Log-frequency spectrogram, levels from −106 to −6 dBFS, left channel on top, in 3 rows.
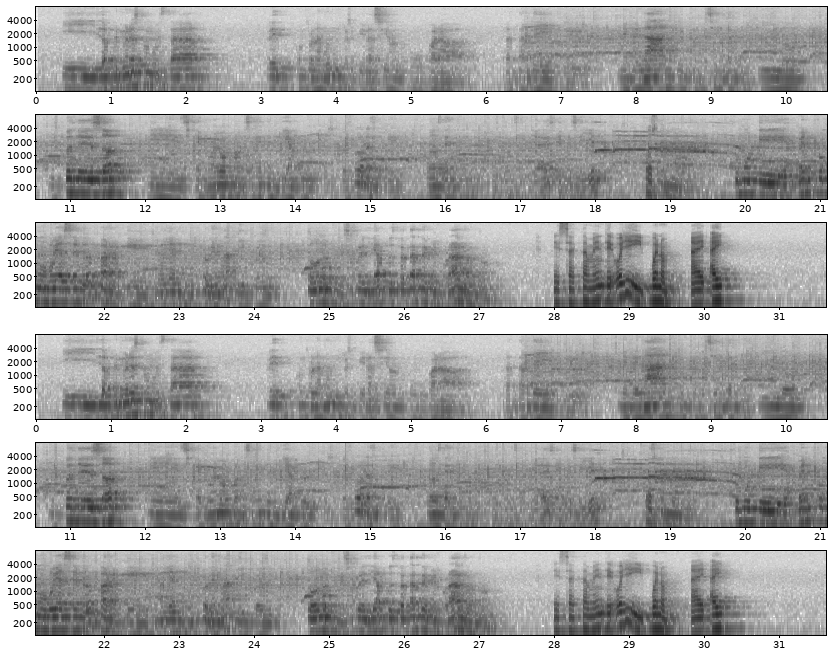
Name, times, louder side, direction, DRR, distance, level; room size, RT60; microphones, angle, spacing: voice 1, 0.3-2.1 3.1-5.7 6.2-7.3 7.7-10.1 10.7-11.6 12.0-15.4 15.7-18.0 18.6-19.4 19.8-24.3 24.7-27.1, right 1 dB, 20° right, -4 dB, 2.8 m, -40 dB
sound 1, 6.5-25.4, right 3 dB, 85° right, 1.7 m, -49 dB
Chicken rooster, 15.2-23.5, right 3 dB, 55° right, 1.9 m, -44 dB
voice 2, 28.0-29.5 29.8-30.3, left 3 dB, 30° left, 11 dB, 0.4 m, -29 dB
15.5 x 5.9 x 8.5 m, 0.86 s
head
